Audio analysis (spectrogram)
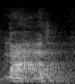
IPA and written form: bæd (bad)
